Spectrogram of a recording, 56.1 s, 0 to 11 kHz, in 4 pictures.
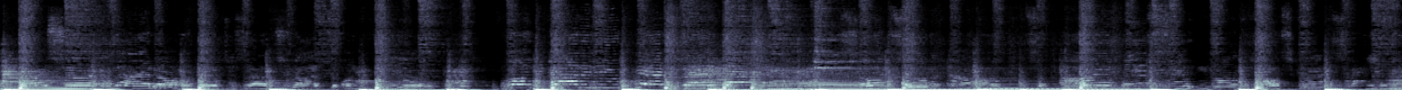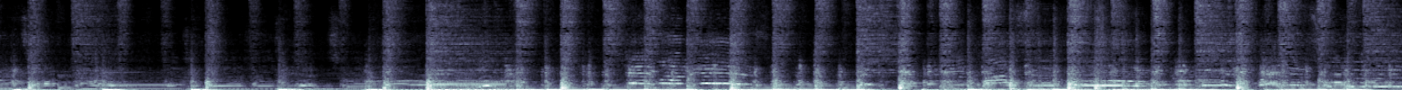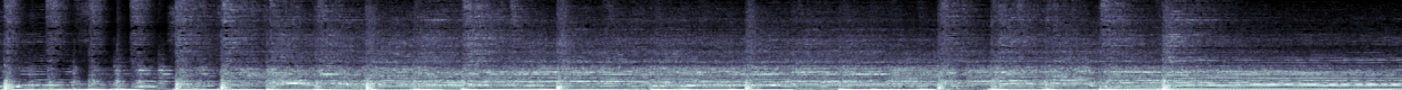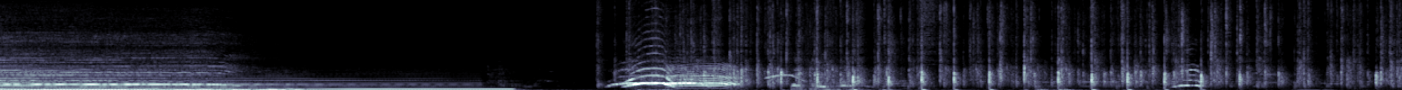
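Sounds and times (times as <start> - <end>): drum kit: 0.0 - 44.5
rock band playing: 0.0 - 47.4
people singing: 5.0 - 10.1, 24.0 - 44.6.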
